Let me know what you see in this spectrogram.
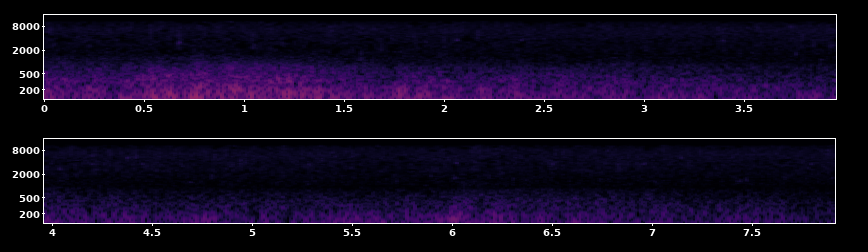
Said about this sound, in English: The storms last as they tend to this time of year. The tower is wet and dark, but the lightning does not strike nearby again.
